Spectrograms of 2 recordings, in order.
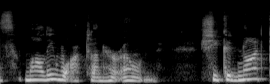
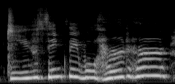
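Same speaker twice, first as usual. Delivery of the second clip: high and close to tears; tearful; 10 semitones higher than usual. Acted. Abby afraid for Molly, near tears. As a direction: plead through rising tears. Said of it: "Abby started to cry again".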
